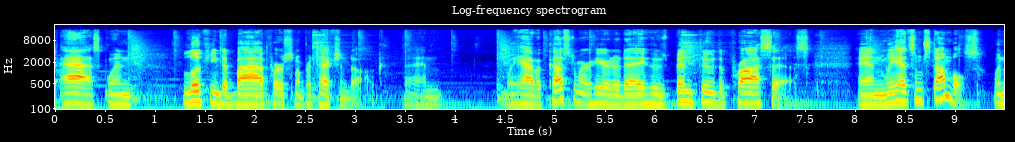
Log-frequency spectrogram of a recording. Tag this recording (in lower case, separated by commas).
music, speech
